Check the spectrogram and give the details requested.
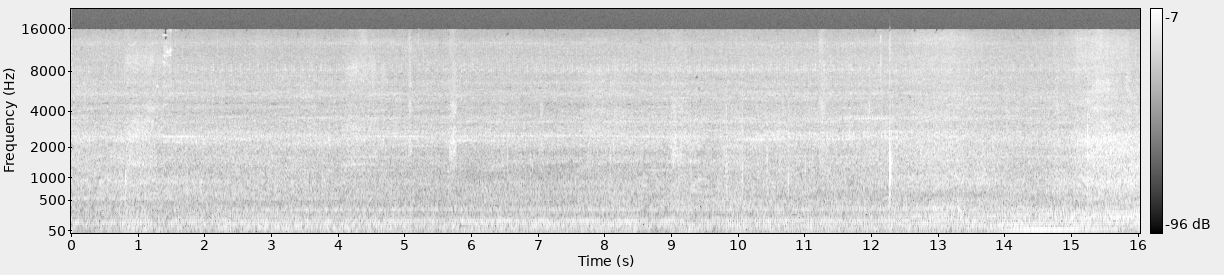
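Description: Hyundai Sonata's engine idling steadily, a low even hum, with a single sharp click about twelve seconds in.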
